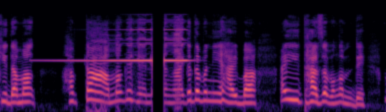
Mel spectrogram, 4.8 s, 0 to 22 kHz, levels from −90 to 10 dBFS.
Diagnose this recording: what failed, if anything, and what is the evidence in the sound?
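The codec stage shows a muddle of two different compression textures throughout, with no content above 14 kHz. Layered smearing and swirl, rather than one codec's single signature, point to an MP3 at around 96 kbit/s likely re-encoded to Vorbis at around 56 kbit/s. This is transcoding between lossy codecs.

Loudspeaker feedback squeal from the analogue acoustic path runs from 0.37 s to 2.56 s. A 2.8 kHz tone swells over about one and a half seconds to roughly 5 dB above the speech. The microphone is re-amplifying its own loudspeaker. A steady interference tone would not grow like this.

A playback stall at the buffer stage silences the speech mid-flow from 1.90 s to 2.05 s, about 150 ms. That is likely the player running dry or its thread blocking.

Time-compressed catch-up at the playback stage follows at once, from 2.05 s to 2.35 s. The speech runs about 1.5 times fast at unchanged pitch, as spliced, cross-faded fragments drain the backlog. 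A resampling speed-up would raise the pitch instead.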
